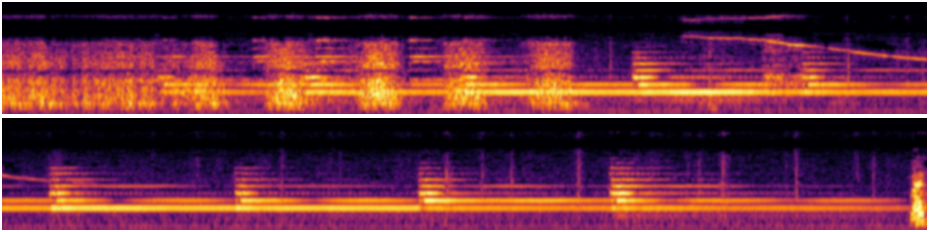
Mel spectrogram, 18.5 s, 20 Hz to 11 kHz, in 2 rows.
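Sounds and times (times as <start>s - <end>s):
clock bell striking the hour: 0.8s - 18.4s.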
